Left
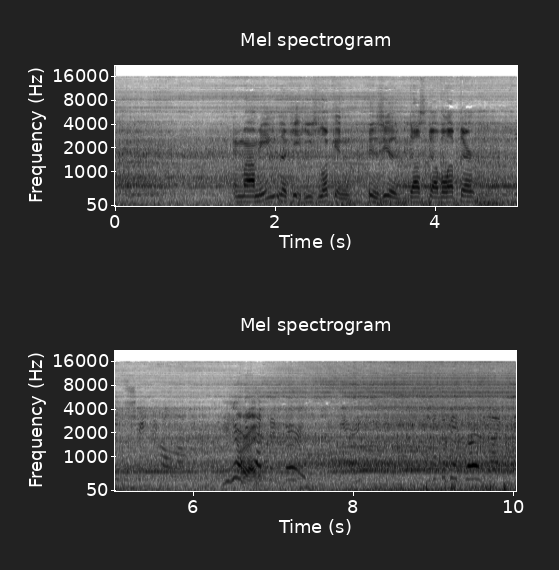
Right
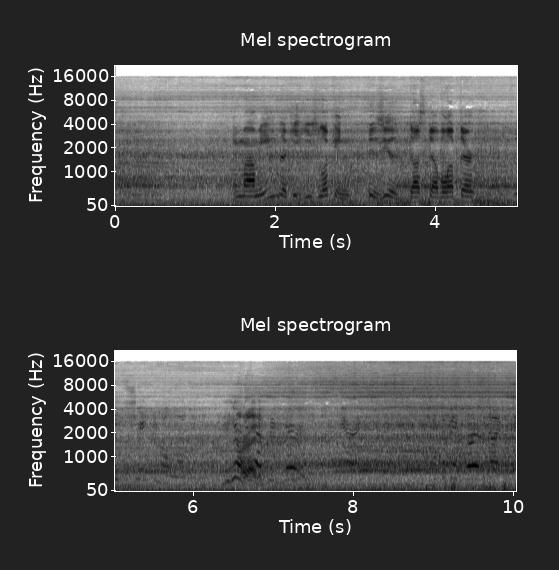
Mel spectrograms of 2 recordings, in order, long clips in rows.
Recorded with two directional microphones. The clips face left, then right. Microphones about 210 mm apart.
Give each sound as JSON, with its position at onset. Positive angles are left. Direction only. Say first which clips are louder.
{"t": 1.5, "sound": "speech", "louder": "left 1 dB", "side_deg": 15}
{"t": 6.4, "sound": "speech", "louder": "even", "side_deg": 15}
